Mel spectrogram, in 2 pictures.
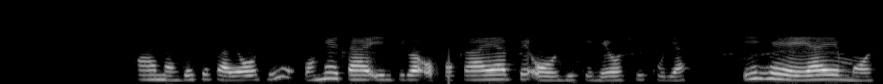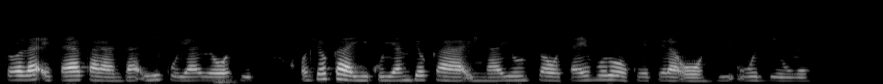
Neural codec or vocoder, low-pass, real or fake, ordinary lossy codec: none; 3.6 kHz; real; MP3, 32 kbps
